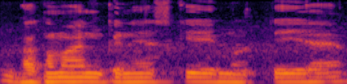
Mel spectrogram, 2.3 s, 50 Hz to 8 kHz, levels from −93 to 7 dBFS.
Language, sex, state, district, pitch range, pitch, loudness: Hindi, male, Uttar Pradesh, Varanasi, 110-115 Hz, 115 Hz, -26 LUFS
